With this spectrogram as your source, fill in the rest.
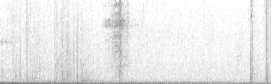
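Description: A fire crackles nearby.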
